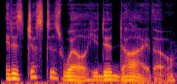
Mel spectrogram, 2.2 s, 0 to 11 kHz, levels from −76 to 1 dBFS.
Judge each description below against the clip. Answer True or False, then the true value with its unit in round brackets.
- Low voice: True (110 Hz)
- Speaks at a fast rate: True (245 wpm)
